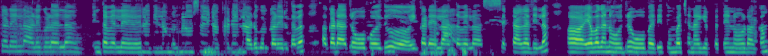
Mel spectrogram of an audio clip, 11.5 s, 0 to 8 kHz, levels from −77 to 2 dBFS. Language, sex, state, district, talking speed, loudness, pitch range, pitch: Kannada, female, Karnataka, Bellary, 145 wpm, -20 LUFS, 225-240 Hz, 230 Hz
